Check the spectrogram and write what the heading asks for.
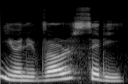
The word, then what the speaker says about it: university: بس مثلا في كلمة زي كلمة university مش هينفع اقول an university رغم ان اليو is considered as a vowel letter، بس هو هنا we say its name not its sound.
